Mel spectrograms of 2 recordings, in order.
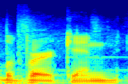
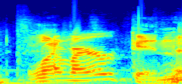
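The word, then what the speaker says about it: La Verkin: Leverkin. – And they couldn't fucking pronounce La Virgin, so they're like, we're going to call it Leverkin. So that's why they fucking called it Leverkin.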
